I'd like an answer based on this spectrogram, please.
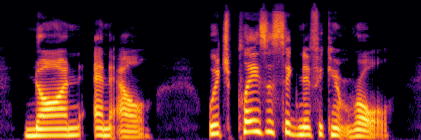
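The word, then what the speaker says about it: nonanal: Scientific research has identified a compound known as non-anal, pronounced non-NL, which plays a significant role.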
